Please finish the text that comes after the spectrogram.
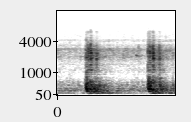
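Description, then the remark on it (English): Two dull knocks on a door, about a second apart, each with a short booming resonance that lingers before fading. Nobody speaks, and the background stays quiet. “Knock twice if I'm not the first.”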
